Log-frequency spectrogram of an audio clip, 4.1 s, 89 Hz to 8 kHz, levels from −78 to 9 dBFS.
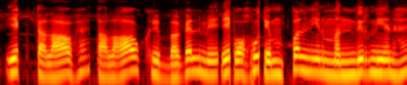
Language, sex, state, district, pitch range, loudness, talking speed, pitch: Hindi, male, Bihar, Jahanabad, 160-180 Hz, -20 LUFS, 160 wpm, 170 Hz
